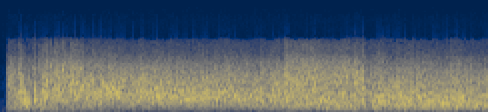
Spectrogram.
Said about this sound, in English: Here's some sound, this again, from the U.S. military of fighting at Khe Sanh. You hear the planes, the bombs, the gunfire.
